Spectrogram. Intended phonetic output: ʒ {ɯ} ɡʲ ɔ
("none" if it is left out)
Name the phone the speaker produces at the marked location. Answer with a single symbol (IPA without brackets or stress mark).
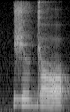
ɯ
